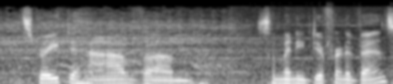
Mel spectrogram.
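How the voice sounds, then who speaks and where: A man at a moderate pace, with music in the background. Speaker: curling commentator. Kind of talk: live commentary. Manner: quiet at first, then louder.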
